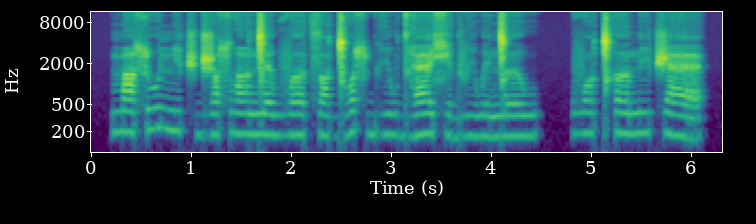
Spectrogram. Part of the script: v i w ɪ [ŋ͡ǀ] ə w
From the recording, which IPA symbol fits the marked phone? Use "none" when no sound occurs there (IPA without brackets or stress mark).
ŋ͡ǀ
